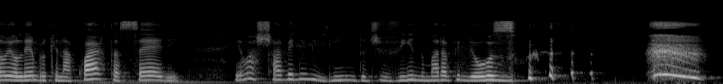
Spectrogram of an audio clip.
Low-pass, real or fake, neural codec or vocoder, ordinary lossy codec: none; real; none; none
